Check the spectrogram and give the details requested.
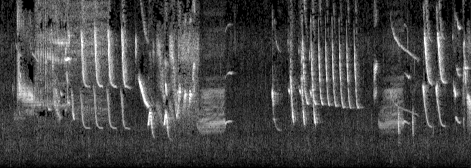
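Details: Chestnut-capped blackbird (garibaldi) in a noisy group chorus called a 'baderna': rapid series of high, sharply down-slurred whistled notes in quick bursts, overlapping buzzy trills and chips, with pauses of quieter background between bursts.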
